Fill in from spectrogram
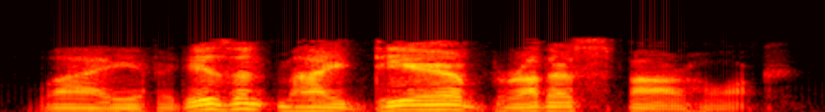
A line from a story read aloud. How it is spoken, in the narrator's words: Martell drawled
